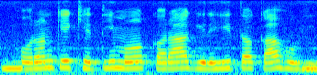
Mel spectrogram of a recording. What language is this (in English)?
Chhattisgarhi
